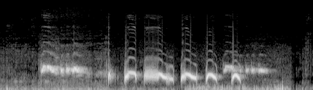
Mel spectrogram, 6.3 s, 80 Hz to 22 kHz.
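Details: Native wild spotted dove, excited, calling in the 'kuk 3' style: a drawn-out hooting note, then a series of quick arched coos roughly twice a second, ending with another long steady hoot.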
